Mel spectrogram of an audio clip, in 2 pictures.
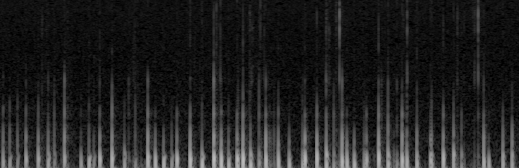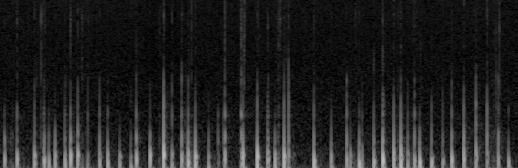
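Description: A large, round, solid cork board is held upright and rapidly tapped and scratched with long acrylic nails. A dense stream of quick, dull, low taps dies away almost instantly, with faint scratching between them and little brightness.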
